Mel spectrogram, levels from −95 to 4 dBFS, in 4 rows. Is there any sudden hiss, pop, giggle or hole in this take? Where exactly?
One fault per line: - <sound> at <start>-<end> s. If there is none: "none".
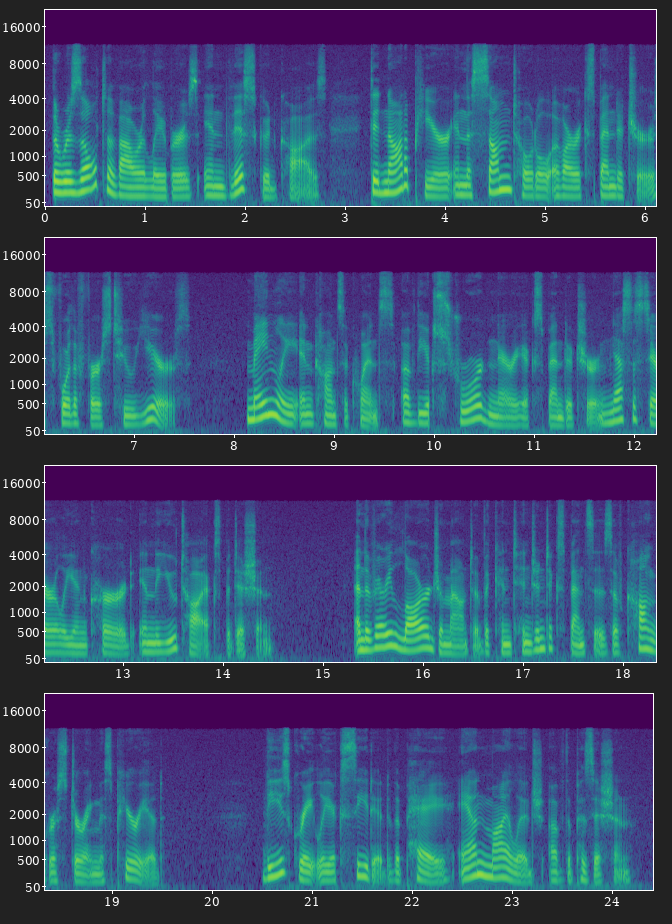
none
